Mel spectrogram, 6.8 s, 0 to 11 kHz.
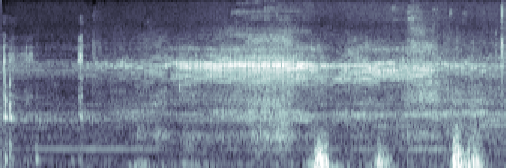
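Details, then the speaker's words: Remote electric water pump on LS engine (Ultra 4 build), grounded and run straight off the battery while purging trapped air: steady high whine with low gurgling surges about a second apart as air clears; pump moving coolant normally. "But I think we're actually moving fluid now. We got it grounded, and then we're just going off the battery."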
